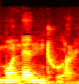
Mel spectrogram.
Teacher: the E shortens before the third person plural ending ntur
